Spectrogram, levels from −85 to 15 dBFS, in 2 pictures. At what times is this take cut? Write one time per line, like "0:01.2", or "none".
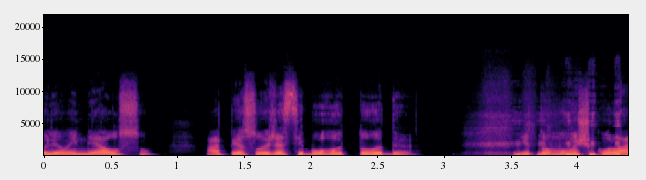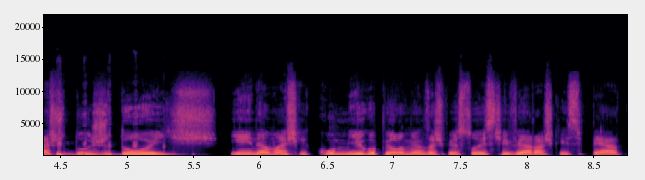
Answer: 0:05.7
0:07.7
